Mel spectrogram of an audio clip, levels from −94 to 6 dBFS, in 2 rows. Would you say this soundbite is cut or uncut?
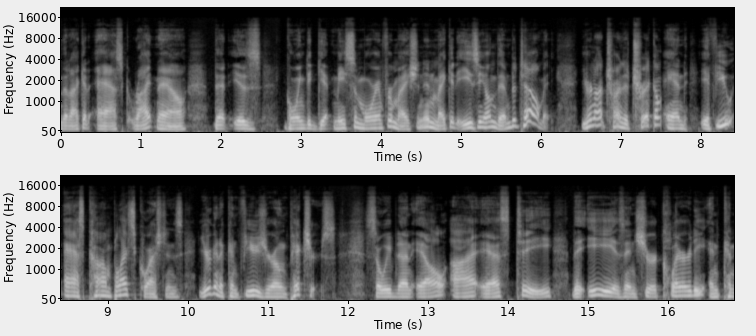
cut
